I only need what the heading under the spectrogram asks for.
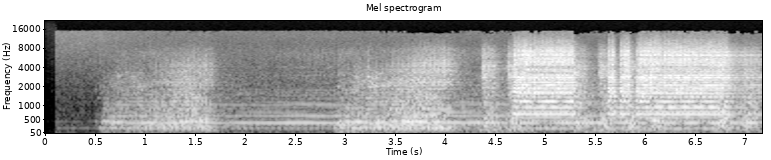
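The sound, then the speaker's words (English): A loud car engine revs in a sustained, growling roar that surges and dips several times, turning harsher and more ragged toward the end, with no talking. “Now it returns as the car.”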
